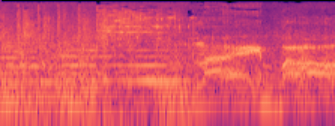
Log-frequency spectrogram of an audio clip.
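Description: Music bed of a comedy radio promo with a crash-like sound effect. From a little over a second in, a high, wavering, voice-like cry comes in.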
